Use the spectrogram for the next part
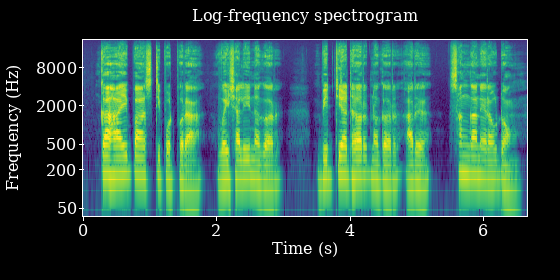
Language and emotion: Bodo, neutral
